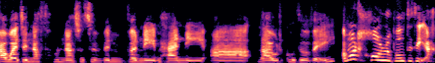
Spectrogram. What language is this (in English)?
Welsh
